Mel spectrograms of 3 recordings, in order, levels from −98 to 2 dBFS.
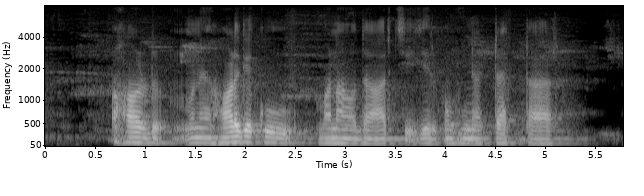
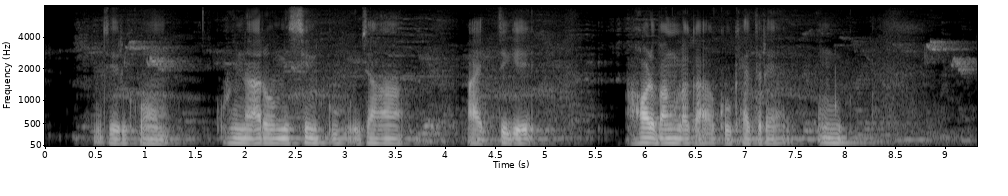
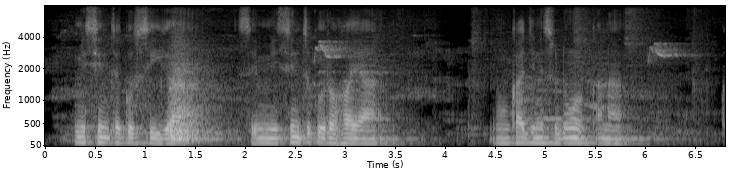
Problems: none marked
